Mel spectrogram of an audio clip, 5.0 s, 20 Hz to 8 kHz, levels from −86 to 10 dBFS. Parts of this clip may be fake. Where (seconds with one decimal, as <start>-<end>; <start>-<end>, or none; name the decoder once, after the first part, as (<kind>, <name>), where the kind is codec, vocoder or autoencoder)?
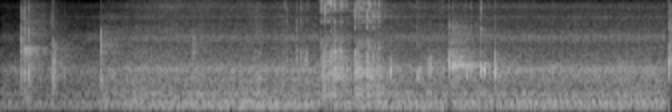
0.7-3.7 (vocoder, Vocos)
